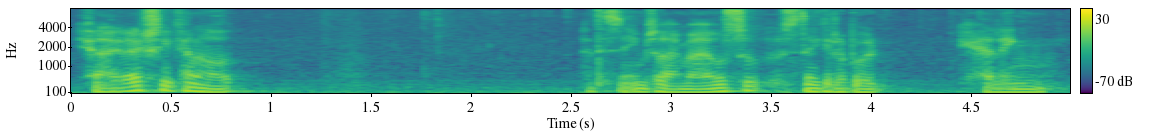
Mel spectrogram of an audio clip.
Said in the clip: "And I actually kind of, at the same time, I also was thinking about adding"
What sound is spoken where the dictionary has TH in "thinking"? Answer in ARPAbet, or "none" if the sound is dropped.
TH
